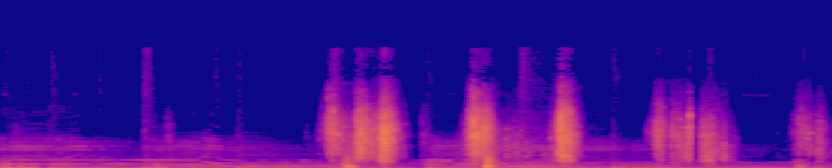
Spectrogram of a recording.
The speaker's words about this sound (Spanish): Qué lindo sentir el ruidito de las hojas. El ruido que hacía antes la Biblia.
